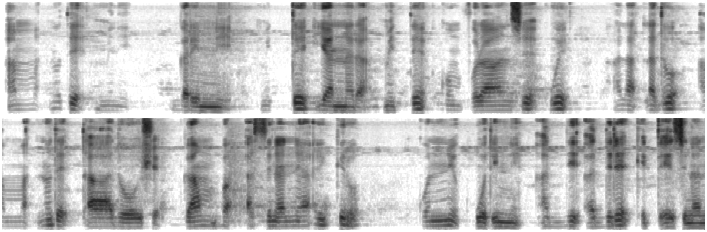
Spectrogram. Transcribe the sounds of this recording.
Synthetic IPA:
ʔɐmːɐʔnɔt̪ɛ | mɪnɪ | ɡɐɾɪnːɪ | mɪt̪ːɛjɐnːɐɾɐ̰ | mɪt̪ːɛ | kɔnfɔɾaːnsɛwɔj | hɐlɐlɐt̪ɔ | ʔɐmːɐʔnɔt̪ɛt̪ʼaːd̪oːʃɛ | ɡ̥ɐmbɐːsːɪnɐnːɪɐʔɪkːɪɾɔ | kɔnːɪ | wɔt̪ʼɪnːɪ | ɐd̪ːɪɐd̪ːɪɾɛkʼɪt̪ʼːe̞ːsːɪnɐn

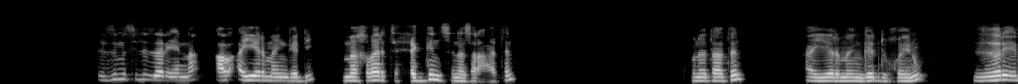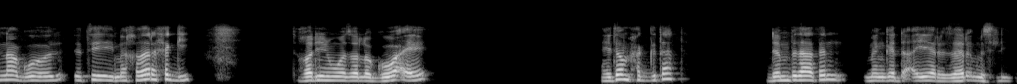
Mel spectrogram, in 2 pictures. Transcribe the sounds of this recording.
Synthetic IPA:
ʔɨzimɨslizɐɾʔenːaʔaβajːɛɾmɐŋɡɐd̪i | mɐxbɐɾt̪ʰiħɨɡːɨnsɨnɐs̬ɨɾʕat̪ʰɨn | kʰunɐt̪ʰat̪ʰɨn | ʔajːɛɾmɐŋɡɐd̪ko̞jnu | ɨzizɐɾʔenːaɡɨt̪ʰimɐxbɐɾħɨɡːi | t̪ʰɐxɐd̪inuwo̞zɐlːoɡuβaʔe | ajt̪ʰo̞mħɨɡːɨt̪ʰat̪ | d̪ɐmbɨt̪ʰat̪ʰɨn | mɐŋɡɐd̪iʔajːɛɾzɐɾʔmɨsliːu

